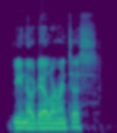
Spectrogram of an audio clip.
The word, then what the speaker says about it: Dino De Laurentiis: Is it Dino De La, how do you say it? – Dino De Laurentiis.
